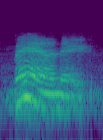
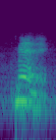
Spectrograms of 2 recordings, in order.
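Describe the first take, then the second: First: The word is said in a playful, joking way. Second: The word is said in a plain, serious way. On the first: The speaker calls it wrong. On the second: The speaker calls it right.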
